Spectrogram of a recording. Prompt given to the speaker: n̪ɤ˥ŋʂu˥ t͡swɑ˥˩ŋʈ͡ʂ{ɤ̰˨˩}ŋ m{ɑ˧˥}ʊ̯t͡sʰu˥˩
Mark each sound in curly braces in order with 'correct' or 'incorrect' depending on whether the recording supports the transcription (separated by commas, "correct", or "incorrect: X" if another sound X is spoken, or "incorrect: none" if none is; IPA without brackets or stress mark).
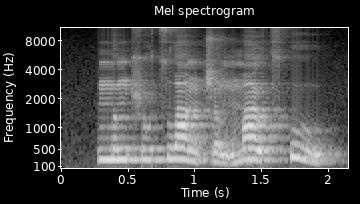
correct, incorrect: ɑ˥˧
